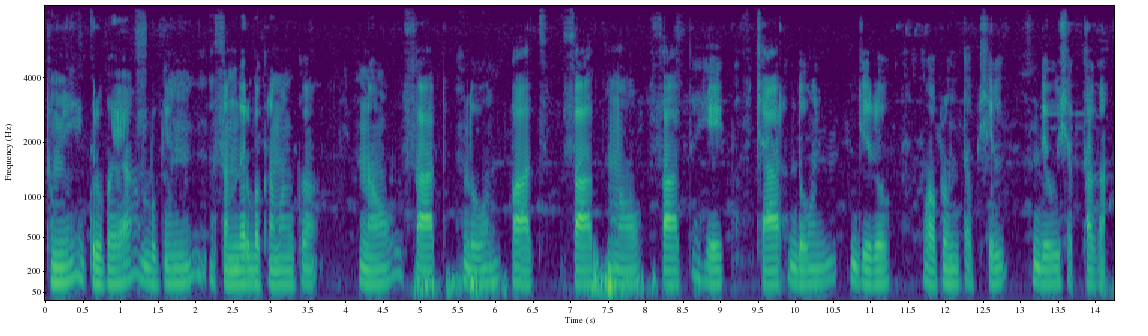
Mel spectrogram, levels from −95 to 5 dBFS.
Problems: none marked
